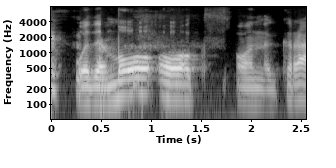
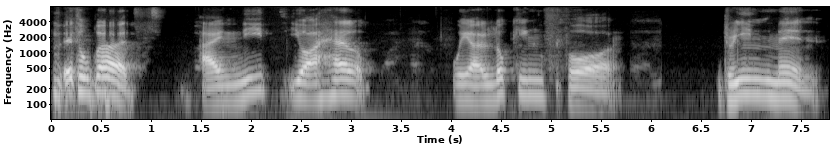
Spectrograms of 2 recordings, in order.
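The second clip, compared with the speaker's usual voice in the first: put-on German accent over the line; 3 semitones higher than usual. A player speaks to birds through a Speak to Animals spell; German accent. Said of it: "A German accent".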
